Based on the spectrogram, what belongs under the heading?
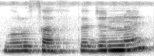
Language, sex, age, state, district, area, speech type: Bengali, female, 18-30, West Bengal, Uttar Dinajpur, urban, spontaneous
